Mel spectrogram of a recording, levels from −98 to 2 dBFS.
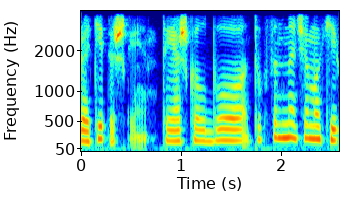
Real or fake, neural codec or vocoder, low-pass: real; none; 3.6 kHz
